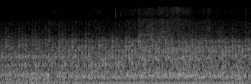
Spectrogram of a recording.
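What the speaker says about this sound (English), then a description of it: "As you can hear, the engine's running on my other vehicle." A car engine idles steadily beside another vehicle during a wheel change, a continuous low rumbling hum at close range with no talk.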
